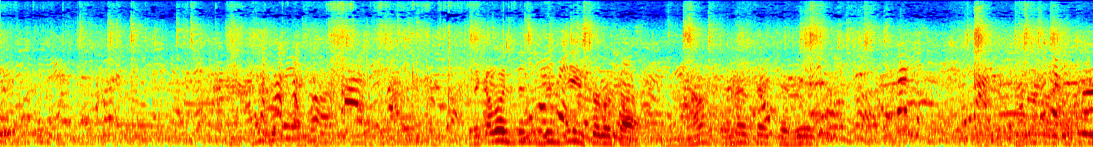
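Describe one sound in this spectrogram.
A large outdoor crowd murmurs and chatters all around.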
